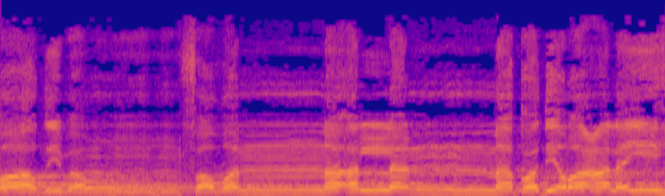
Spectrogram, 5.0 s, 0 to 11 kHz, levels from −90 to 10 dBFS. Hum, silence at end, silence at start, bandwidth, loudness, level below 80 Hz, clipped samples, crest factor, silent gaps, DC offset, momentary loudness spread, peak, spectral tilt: none; 0 s; 0 s; 10.5 kHz; -20 LUFS; -66 dBFS; under 0.1%; 16 dB; none; under 0.1%; 7 LU; -4 dBFS; -3.5 dB/octave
